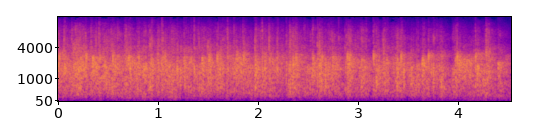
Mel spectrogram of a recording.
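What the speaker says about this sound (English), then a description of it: "let's give all those folks a round of applause" Steady, full applause from a school audience honoring staff, a dense wash of many hands clapping continuously at close range for several seconds.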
